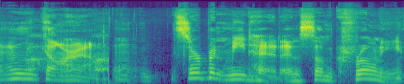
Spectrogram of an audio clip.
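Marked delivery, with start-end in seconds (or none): 0.0-1.1 put-on nasal voice. Reading a comic aloud in another voice: Linkara's nasally voice. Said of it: "Linkara's nasally voice".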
